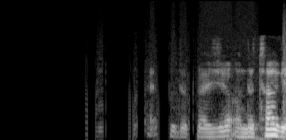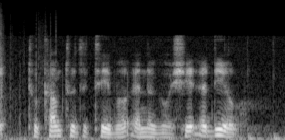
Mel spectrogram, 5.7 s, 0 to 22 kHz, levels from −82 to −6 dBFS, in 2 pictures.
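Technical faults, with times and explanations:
0.00–2.59 s, truncation distortion on the fade: the sound is gritty, worst right through to about 2.56 s. The fade stage seems to keep only around 8 bits with no dither, so the quiet waveform collapses into coarse square steps.
2.83–3.42 s, loose connector crackle: an irregular burst of scratchy crackle cuts across the sound for a bit over half a second. A worn or dirty contact making and breaking would chop the signal like this, with any DC on the line popping.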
